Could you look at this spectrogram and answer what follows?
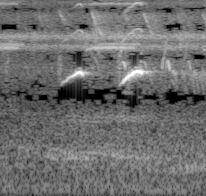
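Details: Two high upward-slurred whistles from a Double-collared seedeater, the second louder and longer, part of its pure Tui Tui song as the bird comes out of molt; quiet hiss behind.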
